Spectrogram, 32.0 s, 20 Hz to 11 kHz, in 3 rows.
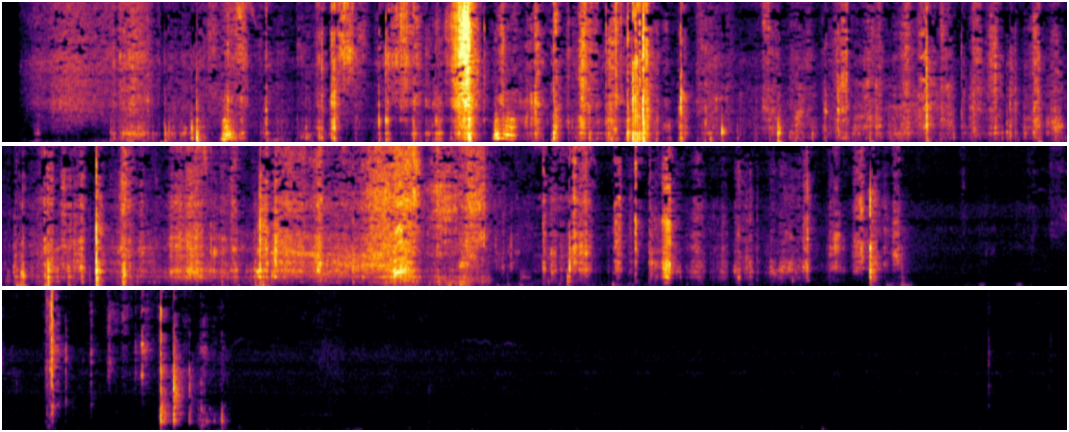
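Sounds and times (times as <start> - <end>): packaging rustling and tearing: 1.1 - 19.4.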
